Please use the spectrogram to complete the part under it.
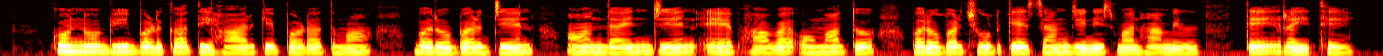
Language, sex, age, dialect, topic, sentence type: Chhattisgarhi, female, 18-24, Central, banking, statement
